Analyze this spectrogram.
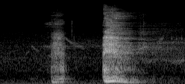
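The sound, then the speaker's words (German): A man clears his throat heavily in two bursts, a shorter rasp followed by a louder, longer gravelly one, heard alone without speech. “Nachdem er sein Sandwich aufgegessen hatte, räusperte er sich schwerfällig und blickte seinen Neffen aufrichtig an.”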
